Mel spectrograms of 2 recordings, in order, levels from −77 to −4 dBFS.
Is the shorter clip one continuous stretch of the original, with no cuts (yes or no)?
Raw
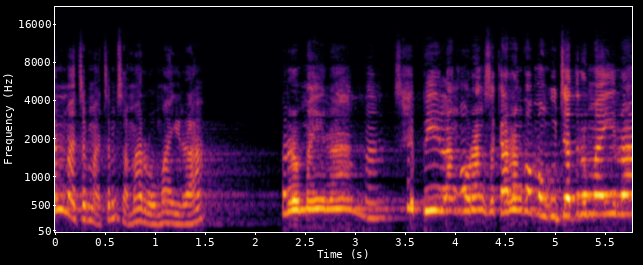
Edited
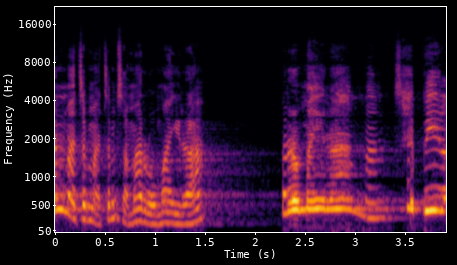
yes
